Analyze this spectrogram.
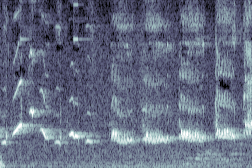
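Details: Cucak ijo (greater green leafbird) giving thick, rough whistled phrases for contest judging: short chirps opening into longer, fuller slurred whistles with a harsh edge, sung continuously.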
